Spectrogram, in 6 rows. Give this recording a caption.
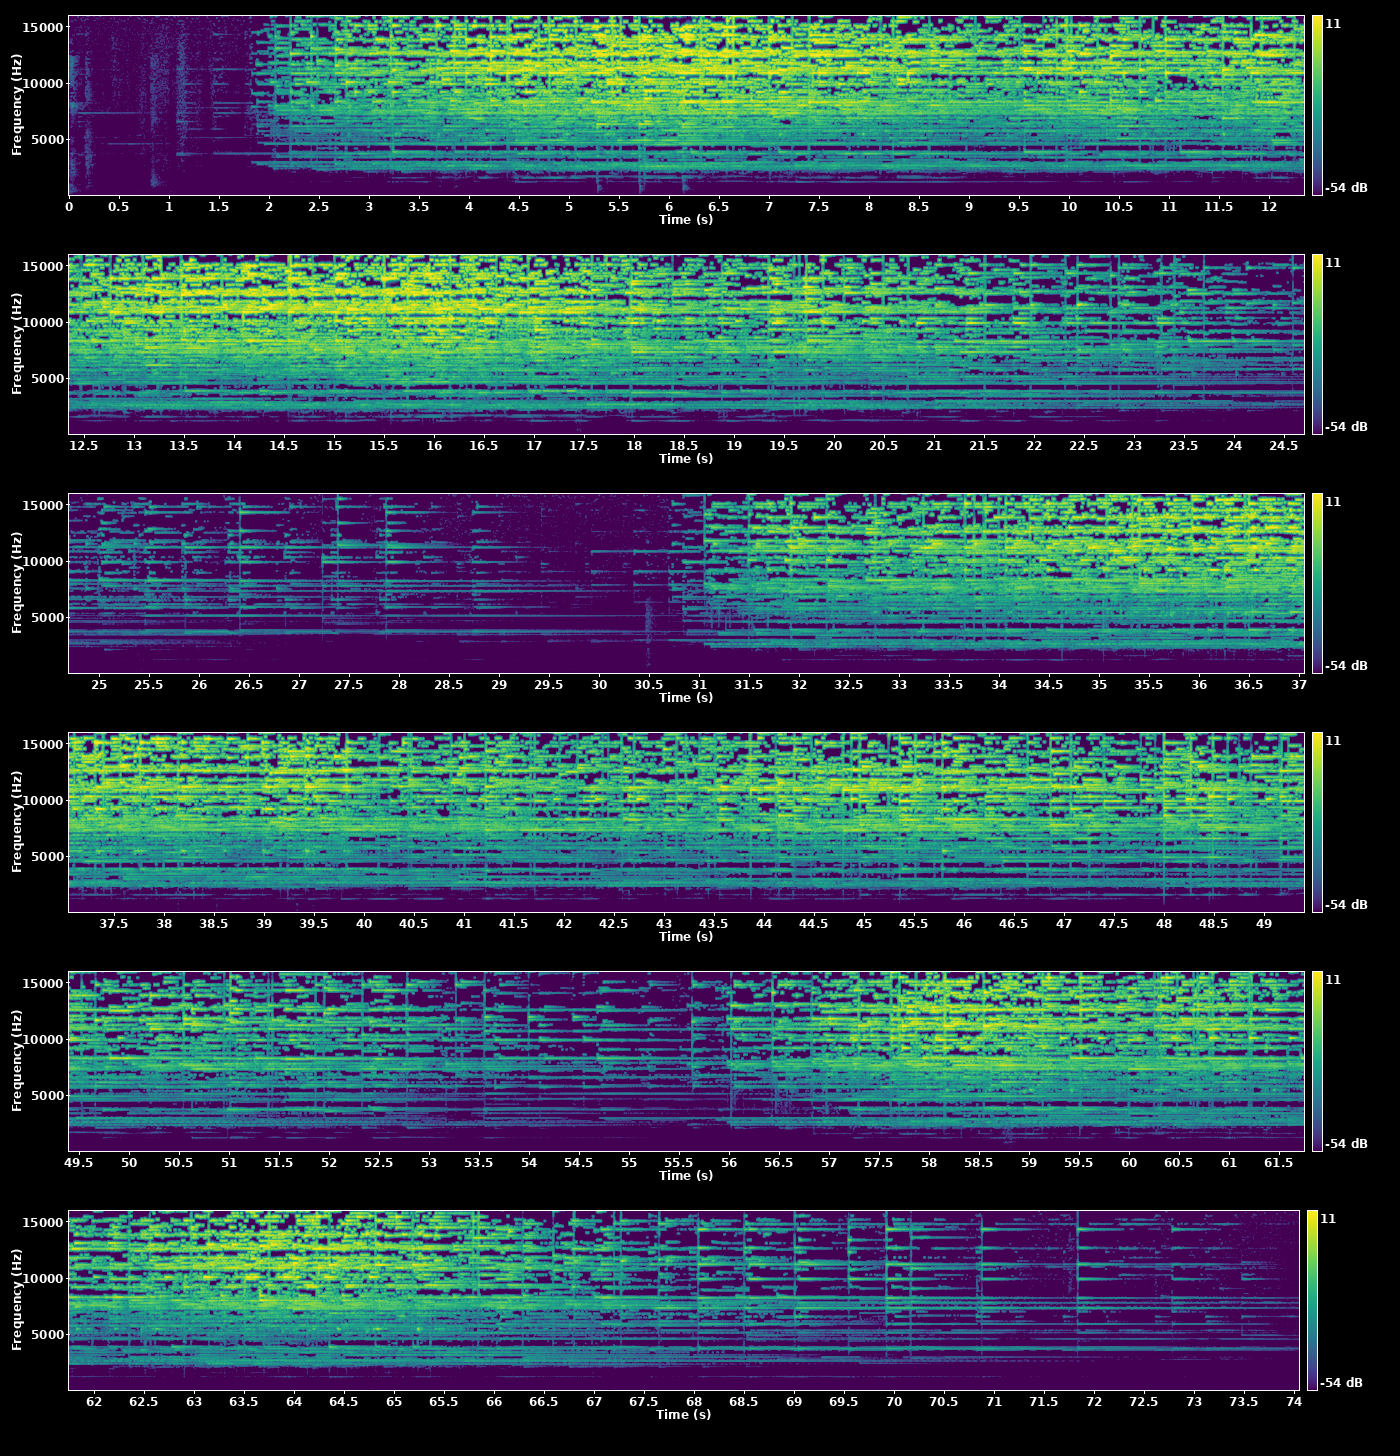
Key Chimes 04 Medium-Shake
Close-mic of a chime bar made from various size house keys, medium shaking the frame. This was recorded with high quality gear.
Schoeps CMC6/Mk4 > Langevin Dual Vocal Combo > Digi 003
ethereal, tinkle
